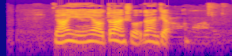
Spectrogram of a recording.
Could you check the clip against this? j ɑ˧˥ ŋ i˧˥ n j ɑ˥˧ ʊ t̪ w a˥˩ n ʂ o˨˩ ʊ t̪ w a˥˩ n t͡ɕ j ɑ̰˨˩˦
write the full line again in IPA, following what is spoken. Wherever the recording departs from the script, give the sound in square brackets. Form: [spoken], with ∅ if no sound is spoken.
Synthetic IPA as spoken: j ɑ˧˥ ŋ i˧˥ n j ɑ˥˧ ʊ t̪ w a˥˩ n ʂ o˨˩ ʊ t̪ w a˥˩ n t͡ɕ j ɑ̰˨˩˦

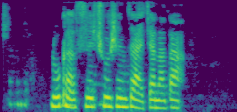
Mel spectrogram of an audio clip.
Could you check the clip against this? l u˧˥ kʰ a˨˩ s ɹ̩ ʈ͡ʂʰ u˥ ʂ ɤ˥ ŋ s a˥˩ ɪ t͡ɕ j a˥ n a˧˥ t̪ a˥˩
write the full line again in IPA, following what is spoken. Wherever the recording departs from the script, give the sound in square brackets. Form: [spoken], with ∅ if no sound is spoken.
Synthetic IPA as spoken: l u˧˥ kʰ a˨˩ s ɹ̩ ʈ͡ʂʰ u˥ ʂ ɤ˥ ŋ [t͡s] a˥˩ ɪ t͡ɕ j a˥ n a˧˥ t̪ a˥˩

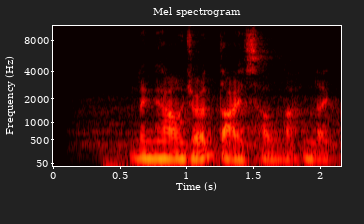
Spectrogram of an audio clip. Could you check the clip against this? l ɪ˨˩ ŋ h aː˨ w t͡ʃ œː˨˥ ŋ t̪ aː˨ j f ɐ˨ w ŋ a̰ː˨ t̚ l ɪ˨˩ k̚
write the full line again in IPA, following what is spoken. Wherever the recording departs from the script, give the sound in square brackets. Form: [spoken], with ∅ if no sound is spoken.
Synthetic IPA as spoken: l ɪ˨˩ ŋ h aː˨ w t͡ʃ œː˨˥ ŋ t̪ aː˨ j [s] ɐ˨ w ŋ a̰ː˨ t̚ l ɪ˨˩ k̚

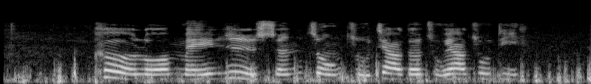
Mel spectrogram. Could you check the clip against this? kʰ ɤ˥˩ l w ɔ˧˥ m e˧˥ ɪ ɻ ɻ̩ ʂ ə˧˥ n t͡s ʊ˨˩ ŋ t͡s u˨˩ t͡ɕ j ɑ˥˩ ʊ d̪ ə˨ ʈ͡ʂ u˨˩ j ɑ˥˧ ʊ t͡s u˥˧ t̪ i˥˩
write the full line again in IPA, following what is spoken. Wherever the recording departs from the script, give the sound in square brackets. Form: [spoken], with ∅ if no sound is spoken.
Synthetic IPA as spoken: kʰ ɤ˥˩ l w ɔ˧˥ m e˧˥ ɪ ɻ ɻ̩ ʂ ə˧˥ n t͡s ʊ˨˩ ŋ t͡s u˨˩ t͡ɕ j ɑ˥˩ ʊ d̪ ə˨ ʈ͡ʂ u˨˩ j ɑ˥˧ ʊ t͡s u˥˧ t̪ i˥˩

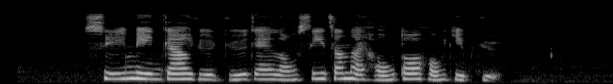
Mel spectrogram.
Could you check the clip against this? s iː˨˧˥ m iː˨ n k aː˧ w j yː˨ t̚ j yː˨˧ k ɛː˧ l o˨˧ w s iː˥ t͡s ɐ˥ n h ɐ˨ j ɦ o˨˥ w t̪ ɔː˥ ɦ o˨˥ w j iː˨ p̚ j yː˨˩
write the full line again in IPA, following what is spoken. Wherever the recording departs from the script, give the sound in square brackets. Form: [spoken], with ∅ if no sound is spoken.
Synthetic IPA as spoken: s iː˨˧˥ m iː˨ n k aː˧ w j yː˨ t̚ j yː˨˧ k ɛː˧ l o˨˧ w s iː˥ t͡s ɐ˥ n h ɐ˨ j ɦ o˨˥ w t̪ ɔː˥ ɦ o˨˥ w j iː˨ p̚ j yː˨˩

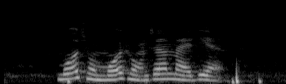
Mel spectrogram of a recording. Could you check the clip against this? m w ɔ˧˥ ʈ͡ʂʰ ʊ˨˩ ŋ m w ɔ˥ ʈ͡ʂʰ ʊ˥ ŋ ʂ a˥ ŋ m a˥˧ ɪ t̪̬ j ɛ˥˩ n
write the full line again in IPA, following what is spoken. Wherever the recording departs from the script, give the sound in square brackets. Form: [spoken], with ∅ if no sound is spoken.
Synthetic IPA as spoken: m w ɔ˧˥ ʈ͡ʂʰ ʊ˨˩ ŋ m w [ɔ˧˥] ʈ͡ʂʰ [ʊ˨˩] ŋ [ʈ͡ʂ] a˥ [n] m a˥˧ ɪ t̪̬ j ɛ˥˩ n

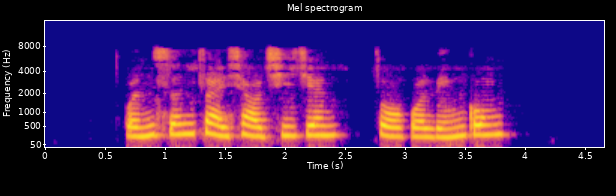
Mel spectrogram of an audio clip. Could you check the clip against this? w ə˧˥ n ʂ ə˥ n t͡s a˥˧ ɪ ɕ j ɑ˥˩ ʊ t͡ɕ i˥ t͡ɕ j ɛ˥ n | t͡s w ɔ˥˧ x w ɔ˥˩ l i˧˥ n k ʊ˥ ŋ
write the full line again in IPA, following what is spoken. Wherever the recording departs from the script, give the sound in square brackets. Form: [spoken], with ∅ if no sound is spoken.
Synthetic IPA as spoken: w ə˧˥ n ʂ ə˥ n t͡s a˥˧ ɪ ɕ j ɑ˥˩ ʊ [t͡ɕʰ] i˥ t͡ɕ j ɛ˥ n | t͡s w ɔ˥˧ [k] w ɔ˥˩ l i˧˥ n k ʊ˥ ŋ

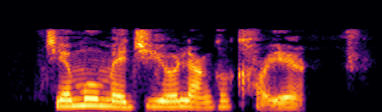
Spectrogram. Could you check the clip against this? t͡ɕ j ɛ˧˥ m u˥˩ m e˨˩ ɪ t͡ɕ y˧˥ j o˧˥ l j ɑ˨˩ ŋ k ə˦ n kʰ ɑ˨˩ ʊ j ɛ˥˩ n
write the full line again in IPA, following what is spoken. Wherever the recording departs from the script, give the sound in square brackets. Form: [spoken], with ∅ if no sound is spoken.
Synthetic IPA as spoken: t͡ɕ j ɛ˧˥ m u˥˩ m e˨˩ ɪ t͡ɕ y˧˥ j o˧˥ l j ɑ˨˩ ŋ [ɡ] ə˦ [∅] kʰ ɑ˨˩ ʊ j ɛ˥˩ n

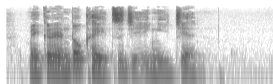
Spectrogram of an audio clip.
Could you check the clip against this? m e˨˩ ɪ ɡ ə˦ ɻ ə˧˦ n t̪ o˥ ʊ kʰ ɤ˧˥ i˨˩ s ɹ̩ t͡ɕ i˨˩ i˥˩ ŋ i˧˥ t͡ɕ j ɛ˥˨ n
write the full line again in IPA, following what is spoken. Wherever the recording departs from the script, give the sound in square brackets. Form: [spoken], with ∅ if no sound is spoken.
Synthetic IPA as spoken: m e˨˩ ɪ ɡ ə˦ ɻ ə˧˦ n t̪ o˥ ʊ kʰ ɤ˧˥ i˨˩ [t͡s] ɹ̩ t͡ɕ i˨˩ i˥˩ ŋ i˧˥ t͡ɕ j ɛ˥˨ n

